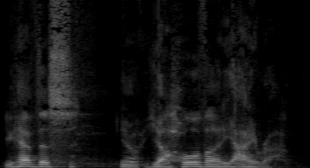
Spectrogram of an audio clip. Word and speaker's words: Yehovah Jireh: You may say Jehovah Jireh. I used to say that until I heard some Hebrew guy say it, and then I thought, oh, I've been saying it wrong my whole life.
